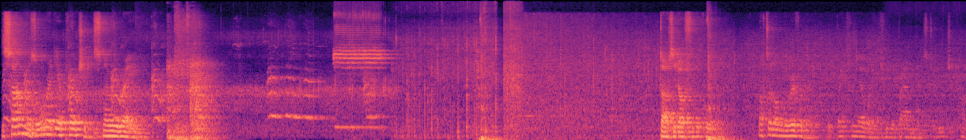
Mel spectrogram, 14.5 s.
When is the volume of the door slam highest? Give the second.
3 s.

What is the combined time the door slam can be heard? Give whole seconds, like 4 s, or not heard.
2 s.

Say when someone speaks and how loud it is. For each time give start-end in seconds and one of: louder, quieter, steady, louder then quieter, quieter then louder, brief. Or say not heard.
0.0-2.1 brief
9.9-14.4 quieter.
